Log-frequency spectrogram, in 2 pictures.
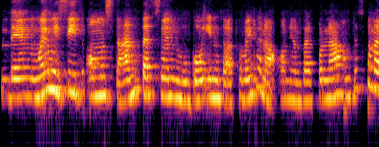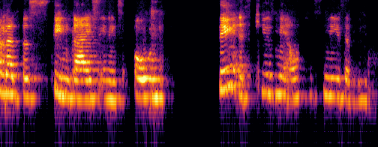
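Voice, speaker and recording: A woman's voice: a little high, moderate pace, recorded from a distance. A woman giving a casual cooking demonstration in her home kitchen, chatting to her viewers and often calling them guys. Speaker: cooking vlogger. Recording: echoey kitchen, voice off-mic.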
